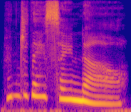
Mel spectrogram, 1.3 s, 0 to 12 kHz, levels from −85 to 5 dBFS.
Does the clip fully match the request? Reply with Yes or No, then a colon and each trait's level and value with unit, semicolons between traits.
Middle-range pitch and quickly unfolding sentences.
No: very high, 270 Hz; fast, 230 wpm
